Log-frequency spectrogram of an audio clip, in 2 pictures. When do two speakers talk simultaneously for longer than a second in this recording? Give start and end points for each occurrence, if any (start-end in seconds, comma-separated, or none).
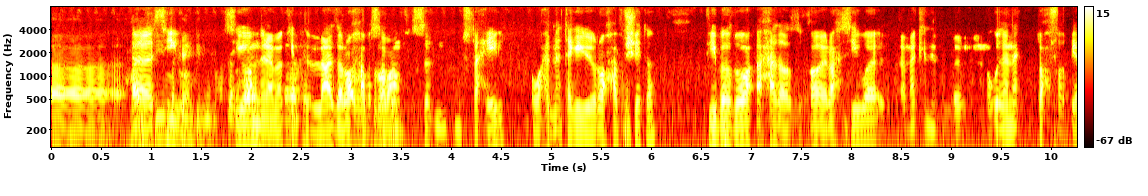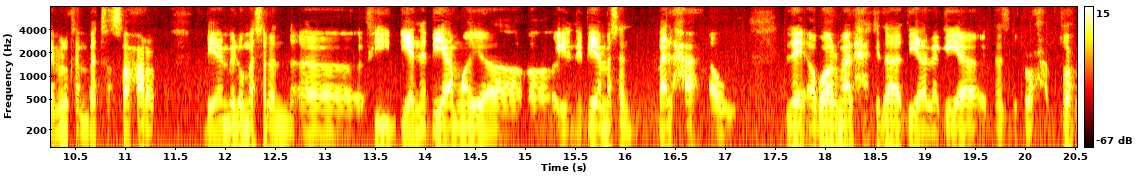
0.8-3.5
